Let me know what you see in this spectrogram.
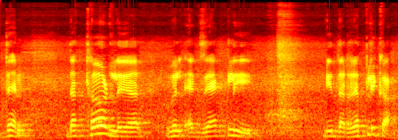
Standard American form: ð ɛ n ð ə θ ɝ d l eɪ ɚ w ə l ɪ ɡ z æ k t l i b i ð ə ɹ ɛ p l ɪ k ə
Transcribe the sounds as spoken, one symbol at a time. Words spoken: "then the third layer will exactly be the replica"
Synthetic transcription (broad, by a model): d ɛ n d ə t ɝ d l eɪ ɚ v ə l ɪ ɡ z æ k t l i b i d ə ɹ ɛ p l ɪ k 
